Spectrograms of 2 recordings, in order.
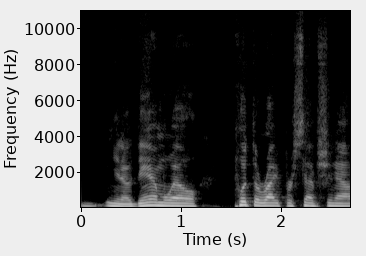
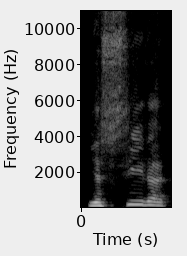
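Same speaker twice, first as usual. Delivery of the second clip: higher, softer Scottish attempt slipping into a laugh; failing Scottish accent; 5 semitones higher, 3 dB quieter than usual. Old man pointing at the pier, Scottish accent collapsing. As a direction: let the bad Scottish accent fall apart. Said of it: "my accent's just gone".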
